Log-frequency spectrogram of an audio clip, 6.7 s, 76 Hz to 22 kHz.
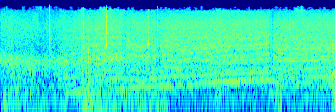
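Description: A BMW drifts in the racing game Forza Horizon 4, its engine holding a loud, steady whine that climbs gradually in pitch under continuous road noise.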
